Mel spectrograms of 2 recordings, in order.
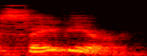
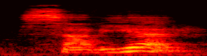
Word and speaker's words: Xavier: has multiple correct pronunciations some people pronounce it Xavier like Xavier University and a friend of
